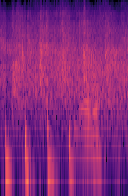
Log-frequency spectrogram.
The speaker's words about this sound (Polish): Więc też są tutaj, można nie będę ich wywoływał, ale dajmy im brawa, dobrze?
